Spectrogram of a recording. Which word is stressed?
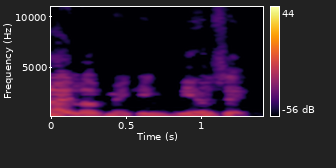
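music. The word "music" carries the stress.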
